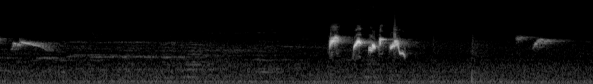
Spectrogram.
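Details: Red-whiskered bulbul kept as a decoy bird for trapping, tested at Long Thành: a clear burst of four quick, bright, slurred whistled notes, with a single downslurred note before and another after, over a quiet background hiss.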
